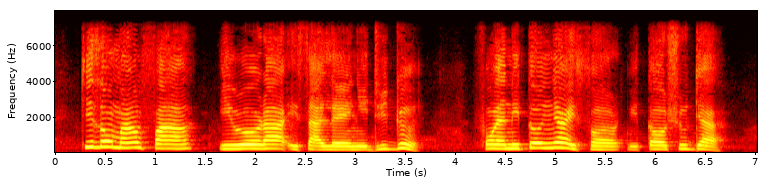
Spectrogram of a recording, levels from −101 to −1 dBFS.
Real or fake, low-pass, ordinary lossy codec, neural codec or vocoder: fake; 7.2 kHz; none; codec, 24 kHz, 0.9 kbps, WavTokenizer, medium speech release version 2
